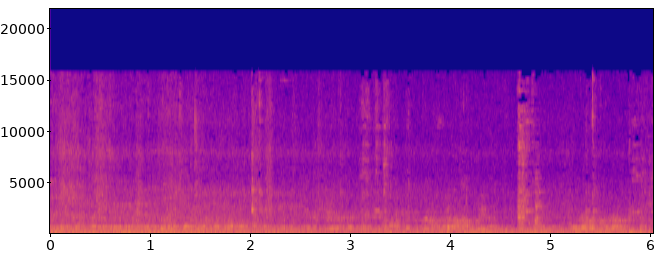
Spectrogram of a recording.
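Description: Background murmur of diners talking, with a few sharp clinks of plates and cutlery.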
